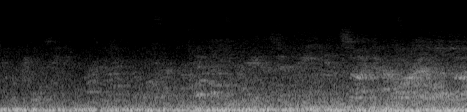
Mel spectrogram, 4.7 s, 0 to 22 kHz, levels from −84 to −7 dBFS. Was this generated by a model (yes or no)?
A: no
